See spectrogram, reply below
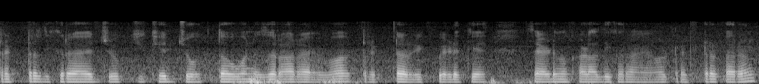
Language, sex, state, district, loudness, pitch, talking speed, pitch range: Hindi, male, Bihar, Purnia, -19 LUFS, 120 Hz, 230 wpm, 115-125 Hz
